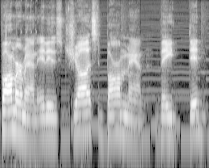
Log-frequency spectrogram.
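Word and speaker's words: Bomb Man: Even though it's written in katakana as Bomberman, phonetically, it's supposed to be Bombman.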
